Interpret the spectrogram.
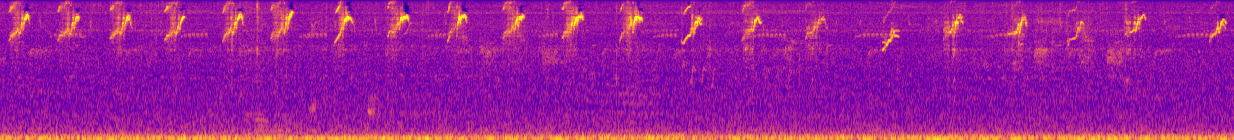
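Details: Yellow-vented bulbul parents feeding and guarding their chicks in a pineapple farm, bringing wild fruits and small insects such as dragonflies; thin, very high squeaky chirps repeat about every half second in a steady series over faint background noise.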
